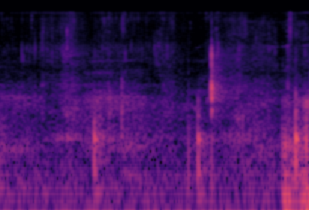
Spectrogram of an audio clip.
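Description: Wooden spoon stirring wet, shaggy bread dough in a plastic mixing bowl: faint stirring with a few soft clicks.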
